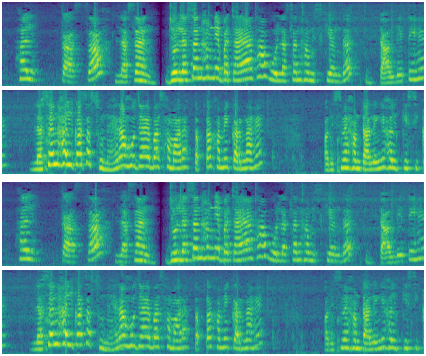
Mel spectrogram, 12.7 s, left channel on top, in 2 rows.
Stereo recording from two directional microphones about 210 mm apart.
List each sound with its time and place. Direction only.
0.8 s a woman's voice: 50° left (ahead or behind)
